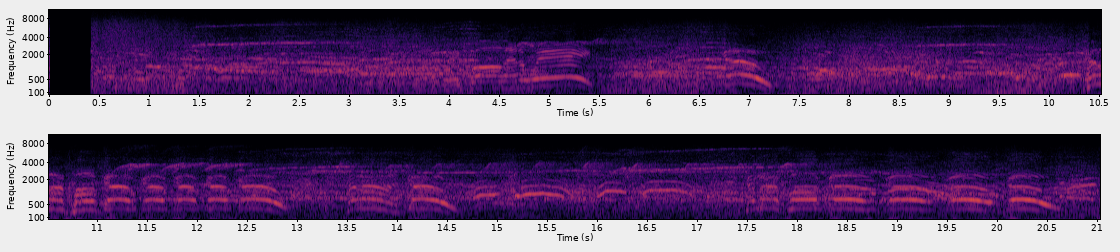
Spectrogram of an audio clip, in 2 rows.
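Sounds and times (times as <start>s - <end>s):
crowd and pool noise: 0.4s - 21.0s
spectators yelling encouragement: 1.1s - 21.0s.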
